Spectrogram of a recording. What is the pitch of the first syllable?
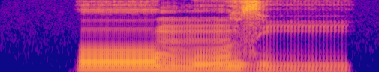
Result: high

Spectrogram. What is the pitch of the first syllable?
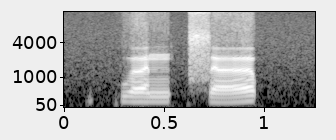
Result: low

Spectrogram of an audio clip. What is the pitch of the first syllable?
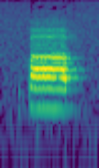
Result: high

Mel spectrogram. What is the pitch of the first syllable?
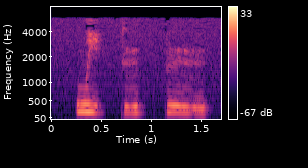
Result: falling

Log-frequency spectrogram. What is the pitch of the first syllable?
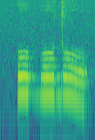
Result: high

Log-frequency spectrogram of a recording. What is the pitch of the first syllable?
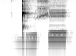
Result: low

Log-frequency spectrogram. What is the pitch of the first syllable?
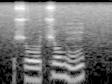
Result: low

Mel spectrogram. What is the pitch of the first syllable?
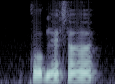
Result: low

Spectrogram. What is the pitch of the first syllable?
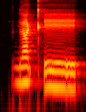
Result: high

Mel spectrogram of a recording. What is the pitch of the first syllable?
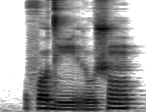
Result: high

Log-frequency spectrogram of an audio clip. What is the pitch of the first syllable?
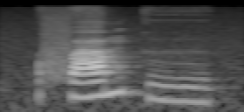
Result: rising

